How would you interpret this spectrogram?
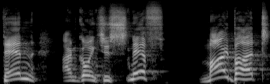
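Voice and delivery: put-on high, full-throated, top-of-the-lungs yell. Retelling what they shouted standing up from the couch, retelling a shout. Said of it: "I say at the top of my lungs".

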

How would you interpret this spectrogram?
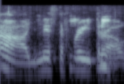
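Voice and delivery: complaining, griping, grumbling tone. Imitating a passive fan complaining at a basketball game: imitating a complaining fan. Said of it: "I love that voice".

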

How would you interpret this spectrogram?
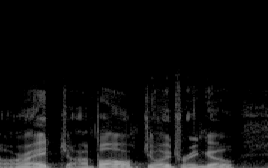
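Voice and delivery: usual speaking voice

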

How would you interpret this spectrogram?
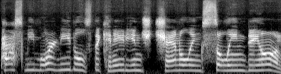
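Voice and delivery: very high, full-throated, top-of-lungs screaming. Retelling a friend yelling during needle play: imitating Matt screaming at top of lungs. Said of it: "scream at the top of his lungs".

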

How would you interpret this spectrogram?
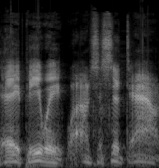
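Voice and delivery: high, rough character voice. Guessing how the Pee-wee's Playhouse chair Cherry sounded: voice like Marge Simpson. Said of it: "She sounds like Marge".

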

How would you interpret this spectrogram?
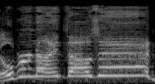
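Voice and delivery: high, slow, drawn-out screaming yell.

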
